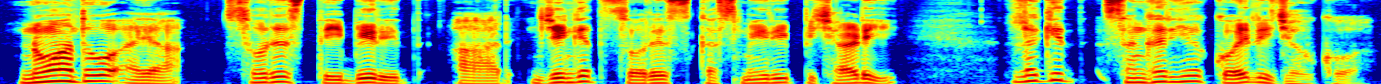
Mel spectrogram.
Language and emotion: Santali, neutral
